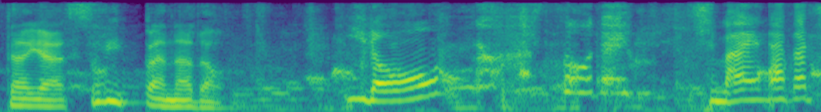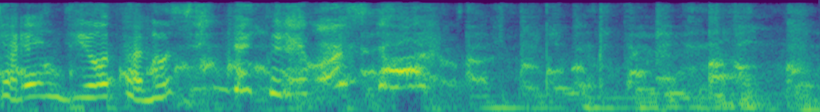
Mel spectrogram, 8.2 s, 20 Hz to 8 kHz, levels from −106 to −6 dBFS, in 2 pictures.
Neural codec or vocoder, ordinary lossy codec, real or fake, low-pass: codec, 24 kHz, 3 kbps, HILCodec; MP3, 64 kbps; fake; 7.2 kHz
